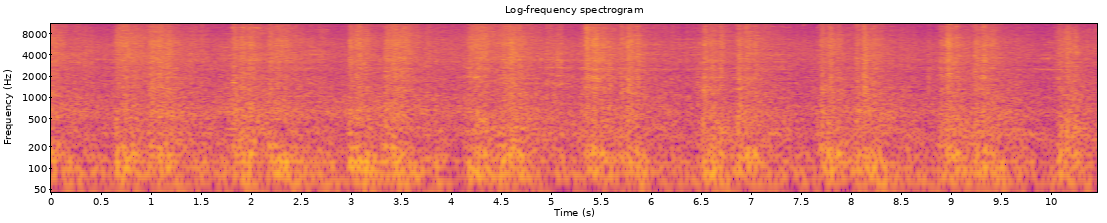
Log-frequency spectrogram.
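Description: Freight train cars rolling past at speed, their wheels clacking over rail joints in a regular rhythm of about one beat a second, often in close pairs, over a steady rumble.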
